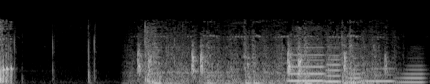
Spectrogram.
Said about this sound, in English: Oh dear, Daddy Pig. Your car does not sound very well. Can you fix it, please, Grandad Dog?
